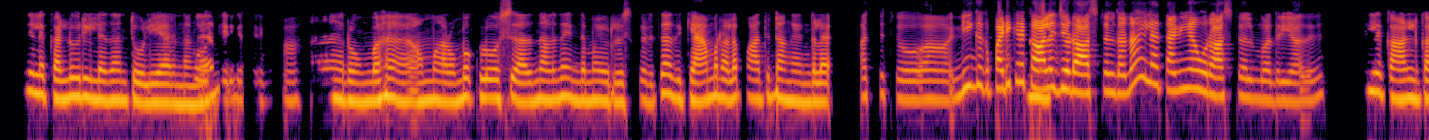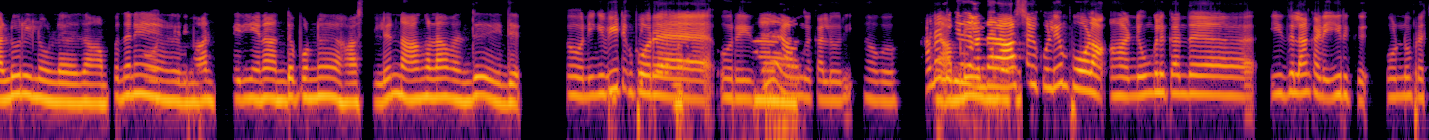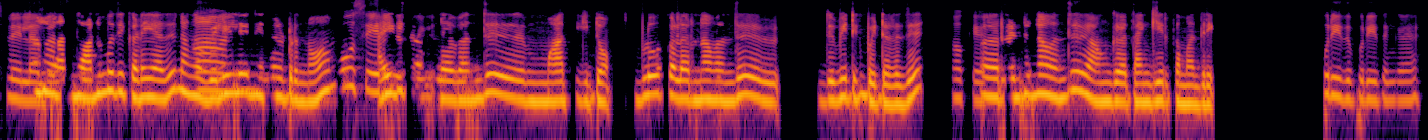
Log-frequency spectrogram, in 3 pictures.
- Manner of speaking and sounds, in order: static; distorted speech; mechanical hum; drawn out: "போற"; other background noise; in English: "ஹாஸ்ட்டல்குள்ளயும்"; drawn out: "அந்த"; unintelligible speech
- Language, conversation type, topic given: Tamil, podcast, காதல் மற்றும் நட்பு போன்ற உறவுகளில் ஏற்படும் அபாயங்களை நீங்கள் எவ்வாறு அணுகுவீர்கள்?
